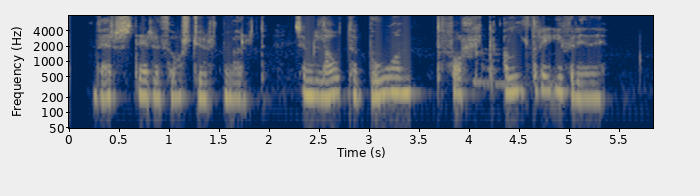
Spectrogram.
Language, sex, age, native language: Icelandic, female, 30-39, English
